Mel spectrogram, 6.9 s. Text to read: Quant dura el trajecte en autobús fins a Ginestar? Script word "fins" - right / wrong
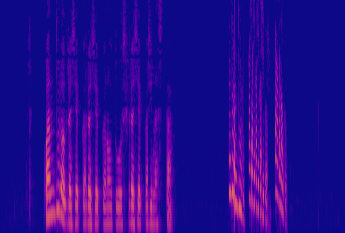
wrong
